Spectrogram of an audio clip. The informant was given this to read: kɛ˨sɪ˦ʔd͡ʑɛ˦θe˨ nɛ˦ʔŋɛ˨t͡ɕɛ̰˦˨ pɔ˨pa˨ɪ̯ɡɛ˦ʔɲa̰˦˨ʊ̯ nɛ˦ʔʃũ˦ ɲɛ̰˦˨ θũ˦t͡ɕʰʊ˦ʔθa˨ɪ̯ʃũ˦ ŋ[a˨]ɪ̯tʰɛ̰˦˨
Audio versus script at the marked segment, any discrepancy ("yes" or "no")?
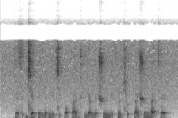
yes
